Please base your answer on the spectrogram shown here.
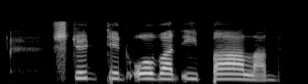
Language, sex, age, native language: Icelandic, male, 8, German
